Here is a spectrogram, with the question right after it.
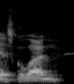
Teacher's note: Stresses on the very last syllable. Unless there's an accent on his name, which I don't think there was.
